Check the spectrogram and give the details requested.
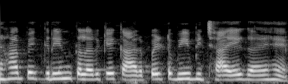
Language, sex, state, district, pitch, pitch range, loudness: Hindi, female, Jharkhand, Deoghar, 245 Hz, 220-260 Hz, -12 LUFS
